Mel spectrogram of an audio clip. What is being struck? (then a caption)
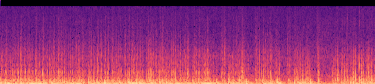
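Foam microphone windscreen. Fingertips of both hands scratch and rub a black foam windscreen on a silver microphone. The result is a continuous, deep, muffled rumbling with dense crackling texture and almost nothing in the high range. The loudness stays steady, with only brief dips.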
